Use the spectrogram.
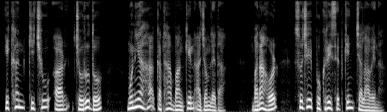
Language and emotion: Santali, neutral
